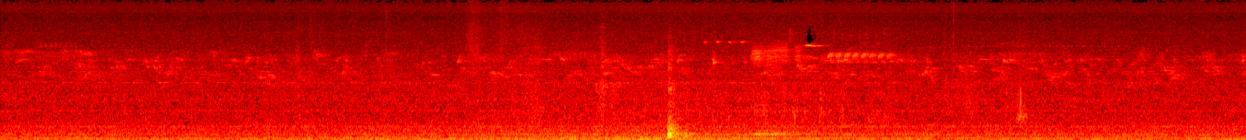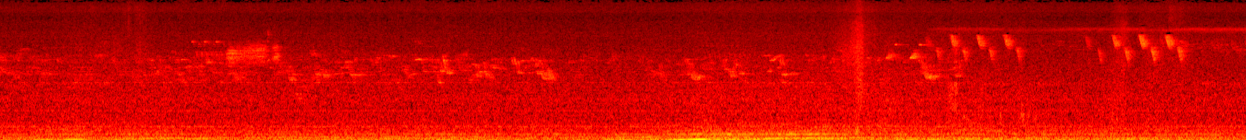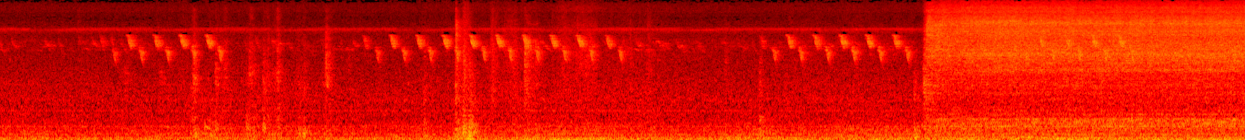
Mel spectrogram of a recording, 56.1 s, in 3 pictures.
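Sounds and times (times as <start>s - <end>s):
steady hiss: 0.0s - 27.3s, 30.3s - 56.0s
bird chirps and calls: 0.0s - 27.5s, 28.6s - 34.3s, 48.6s - 56.0s.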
